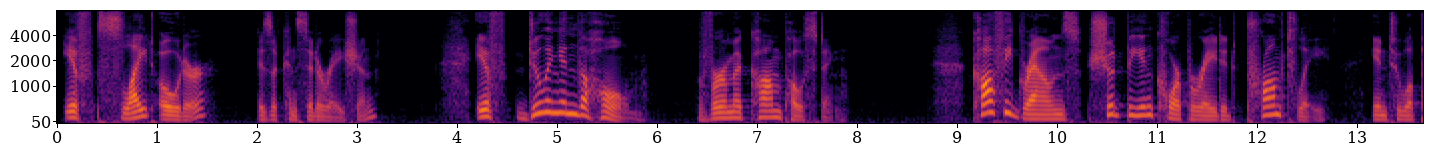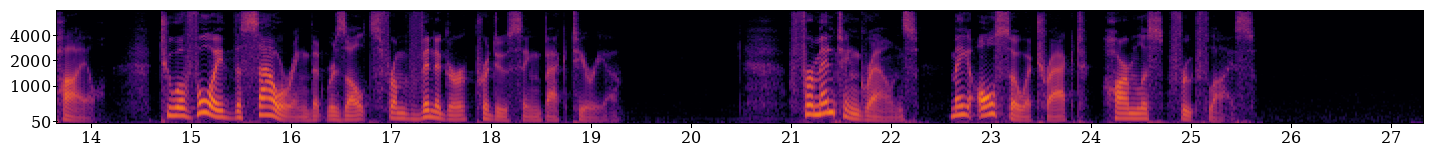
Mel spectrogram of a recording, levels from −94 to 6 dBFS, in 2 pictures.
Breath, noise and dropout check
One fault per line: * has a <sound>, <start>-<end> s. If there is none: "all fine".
all fine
